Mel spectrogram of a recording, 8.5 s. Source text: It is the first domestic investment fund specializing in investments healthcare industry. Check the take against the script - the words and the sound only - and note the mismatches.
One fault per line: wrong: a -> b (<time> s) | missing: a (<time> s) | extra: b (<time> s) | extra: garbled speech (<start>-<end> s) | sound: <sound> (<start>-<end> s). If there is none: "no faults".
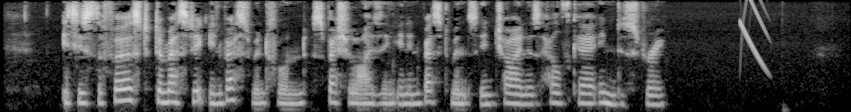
extra: in China's (4.8 s)
sound: chirp (7.4-7.7 s)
